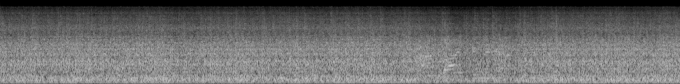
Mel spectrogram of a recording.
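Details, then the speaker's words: 1988 Mercury 70 HP inline two-stroke outboard on ear muffs after carburetor work, clear fresh gas coming through with slight smoke. Busy, even idle holding steady with no stumbling or surging, running cleanly. "boy the sound of these these inline mercs i just i just love the way they sound and they even sound better out of the tank on ears"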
